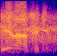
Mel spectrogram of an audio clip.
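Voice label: Speech, Russian, Numbers, 12; Allied Flight; DCS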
